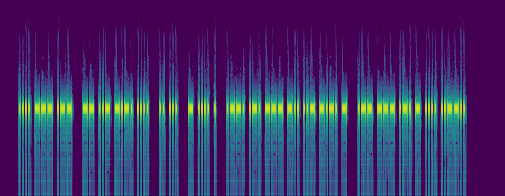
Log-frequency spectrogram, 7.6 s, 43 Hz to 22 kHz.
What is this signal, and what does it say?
Morse code, heard as a keyed tone, about 50 wpm, 700 Hz. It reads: HOW MUCH IS THE PRODUCT WORTH?
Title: Sentences from Top 1000 Words - Review Part 2 - 50wpm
